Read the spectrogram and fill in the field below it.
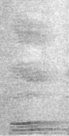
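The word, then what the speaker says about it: fork: फोक line method फोक किसे कहते हैं? चउमीन खाइए काटास उसको बोलते हैं फोक लाइन मेथड। ठीक है? R साइलेंट है फोक लाइन मेथड।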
